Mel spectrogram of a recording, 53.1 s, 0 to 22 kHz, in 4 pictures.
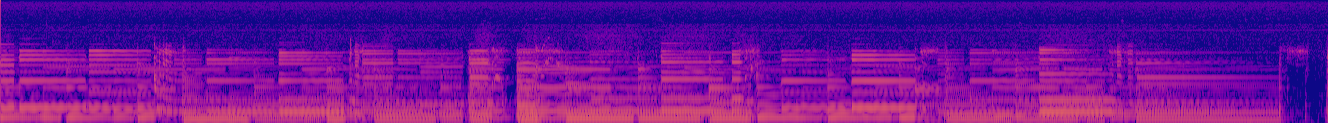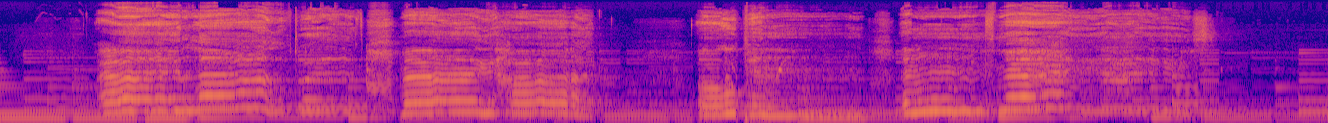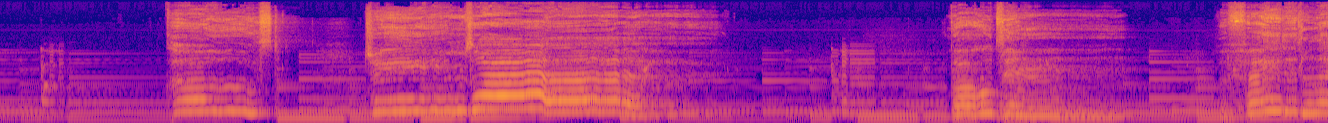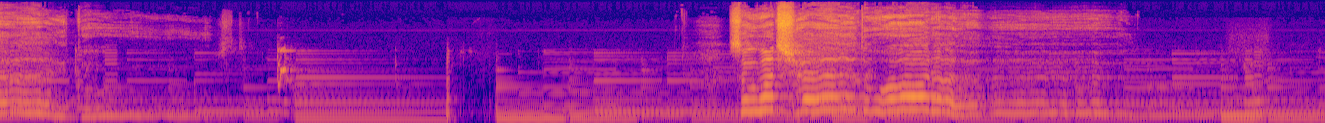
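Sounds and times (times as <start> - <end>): guitar picked chords: 0.0 - 53.0
person singing: 14.2 - 25.8, 28.2 - 34.6, 35.6 - 42.5, 46.7 - 52.8.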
